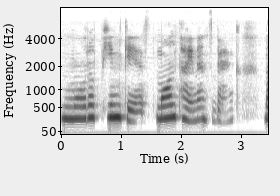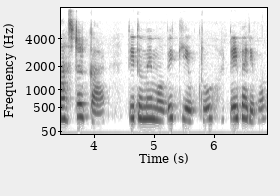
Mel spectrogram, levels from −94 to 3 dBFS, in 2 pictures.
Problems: none marked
